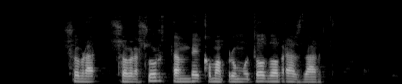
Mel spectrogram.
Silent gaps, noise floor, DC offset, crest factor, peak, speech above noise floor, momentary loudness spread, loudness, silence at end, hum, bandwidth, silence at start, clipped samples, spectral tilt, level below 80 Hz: none; -73 dBFS; under 0.1%; 20 dB; -8 dBFS; 46 dB; 4 LU; -27 LUFS; 0.8 s; none; 11.5 kHz; 0.65 s; under 0.1%; -6.5 dB/octave; -80 dBFS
